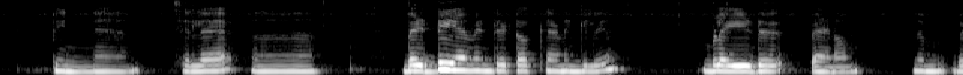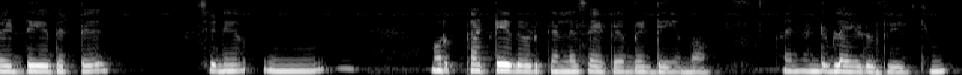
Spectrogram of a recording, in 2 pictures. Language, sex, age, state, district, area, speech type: Malayalam, female, 18-30, Kerala, Wayanad, rural, spontaneous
